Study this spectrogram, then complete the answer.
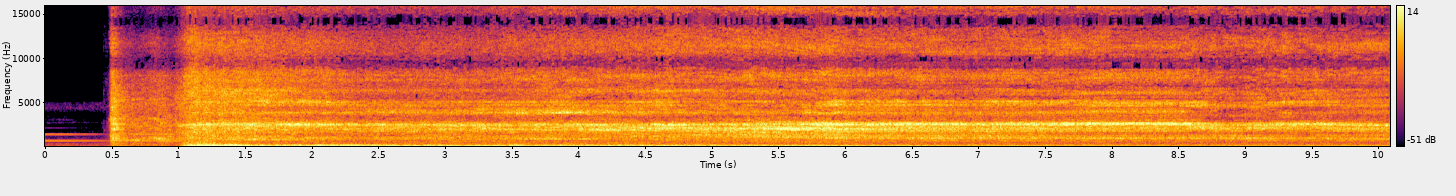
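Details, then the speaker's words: Truck after belt-squeal fixes (cleaned alternator pulley, replaced power steering pump with shaft play, new steering shaft and cooler): engine cranks, catches and settles into a steady even idle with no belt squeal or chirp; normal startup. "It sounds really good."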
